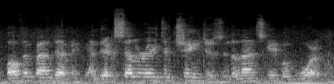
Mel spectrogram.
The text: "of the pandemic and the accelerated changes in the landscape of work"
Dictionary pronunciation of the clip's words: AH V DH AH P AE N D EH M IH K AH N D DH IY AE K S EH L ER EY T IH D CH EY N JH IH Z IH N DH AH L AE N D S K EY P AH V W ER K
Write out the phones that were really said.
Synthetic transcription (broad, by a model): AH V DH AH P AE N D EH M IH K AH N DH IY AE K S EH L ER EY T IH D CH EY N JH IH Z IH N DH AH L AE N D S K EY P AH V W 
